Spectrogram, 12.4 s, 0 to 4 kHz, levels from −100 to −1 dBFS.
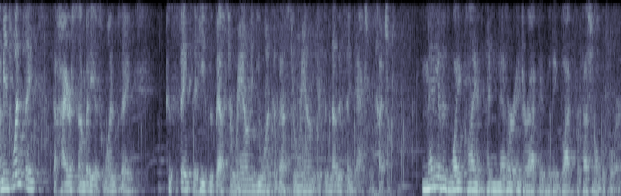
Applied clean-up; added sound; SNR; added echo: none; Applause / Crowd / Cheering; 20 dB; reverberation time 0.9 s.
